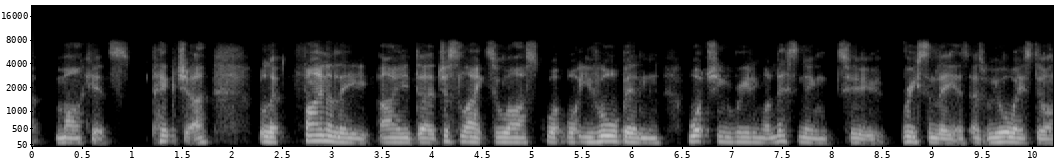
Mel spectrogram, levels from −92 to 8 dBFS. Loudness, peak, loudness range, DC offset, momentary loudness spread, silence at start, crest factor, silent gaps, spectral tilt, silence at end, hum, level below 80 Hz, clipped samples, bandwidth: -27 LUFS; -10 dBFS; 3 LU; under 0.1%; 10 LU; 0 s; 18 dB; 1.02-1.12 s; -6 dB/octave; 0 s; none; -84 dBFS; under 0.1%; 8 kHz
